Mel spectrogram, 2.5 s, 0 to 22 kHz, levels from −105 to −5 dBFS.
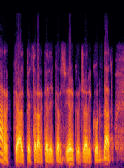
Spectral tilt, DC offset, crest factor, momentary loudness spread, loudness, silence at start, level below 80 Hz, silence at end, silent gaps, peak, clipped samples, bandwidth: -7.5 dB/octave; under 0.1%; 14 dB; 2 LU; -18 LUFS; 0 s; -66 dBFS; 0 s; none; -4 dBFS; under 0.1%; 7 kHz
